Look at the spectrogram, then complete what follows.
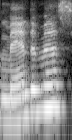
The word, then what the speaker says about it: mandamus: times that he has and I always get this word wrong, but a writ of mandamus, is that how you say it? Okay, yeah.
